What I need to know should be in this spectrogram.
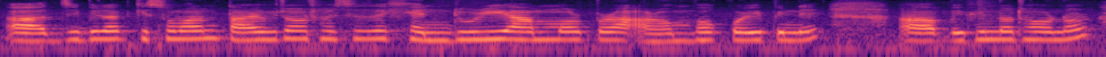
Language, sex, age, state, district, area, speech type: Assamese, male, 30-45, Assam, Nalbari, rural, spontaneous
